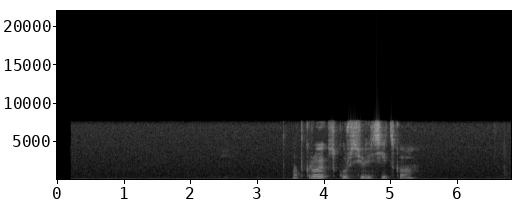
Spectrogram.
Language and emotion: Russian, neutral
